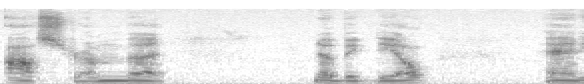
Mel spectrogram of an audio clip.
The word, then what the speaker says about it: Ostrum: mess up or anything, Peter Ostrum, or Ostrom. I think it's pronounced Ostrom, but no big deal.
